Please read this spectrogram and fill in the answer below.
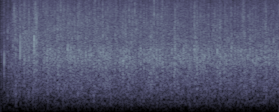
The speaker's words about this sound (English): when I raise my hand, to burst into such enthusiastic applause that people listening in their cars will think, these people must be having a great time.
